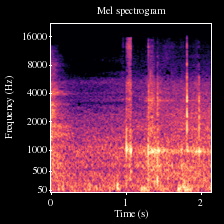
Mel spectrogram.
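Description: Wind rumbling on the camera microphone outdoors, with a couple of faint clicks.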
